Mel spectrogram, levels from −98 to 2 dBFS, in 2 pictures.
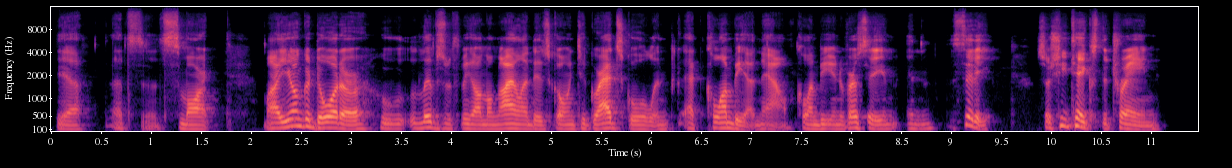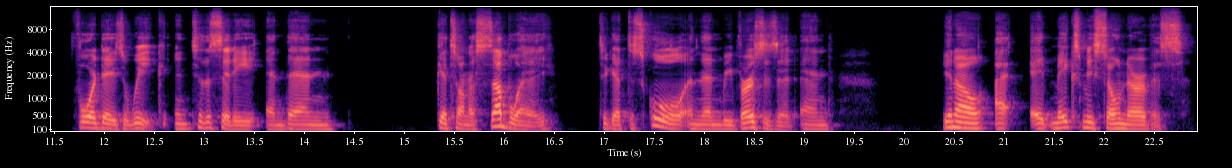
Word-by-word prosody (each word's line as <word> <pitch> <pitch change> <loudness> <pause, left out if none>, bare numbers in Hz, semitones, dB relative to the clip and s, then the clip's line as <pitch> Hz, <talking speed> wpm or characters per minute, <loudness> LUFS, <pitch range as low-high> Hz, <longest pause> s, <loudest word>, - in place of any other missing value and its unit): Yeah, 115 -1 -7 0.3
that's - - -10
that's 70 -1 -6
smart. 120 -3 -2 0.5
My 150 - +1
younger 205 +6 +1
daughter 150 -7 +2
who 135 -4 -10
lives 145 -2 -3
with 130 -1 -14
me 135 -1 -5
on 125 -1 -2
Long 120 0 -6
Island 130 -2 +4
is 120 -1 -5
going 125 +1 -6
to 135 - -8
grad 130 +4 +2
school 120 -6 -5
in 120 +4 -12 0.2
at - - -10
Columbia 155 -7 -3
now 120 +5 -5
Columbia 125 +1 -5
University 125 +1 -1
in 125 +1 -13
in 135 +1 -14
the - - -15
city, 240 - -1 0.5
so, - - -6
she 220 -2 -2
takes 200 -5 +2
the 135 - -7
train 110 -5 -1 0.6
4 160 -1 +3
days 135 -5 +1
a 125 - -4
week 145 +3 -1
into 135 +4 -4
the 160 - -2
city 115 -5 +2
and 120 -1 -6
then 125 -2 -2 1.0
gets - - +1
on 125 -3 0
a 115 - -2
subway 120 - +3 0.4
to 145 - -6
get 120 -2 -2
to - - -6
school 180 - +2
and 130 -1 -4
then 125 -1 -1
reverses 130 +2 +3
it 105 -2 -5
and 120 -1 -8 1.1
you 175 - +3
know, 150 -3 +6
I 145 - +1 0.2
it 135 - 0
makes 160 +2 +2
me 165 -1 +2
so 145 -2 +5
nervous. 125 -3 +2
130 Hz, 165 wpm, -26 LUFS, 120-150 Hz, 1.1 s, know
